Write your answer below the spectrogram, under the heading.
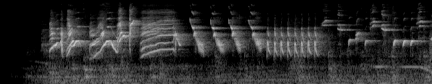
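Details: Young Balkan European goldfinch singing a dense, rapid twittering song of high sliding notes, buzzy trills and short repeated chirps after a brief silent start.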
